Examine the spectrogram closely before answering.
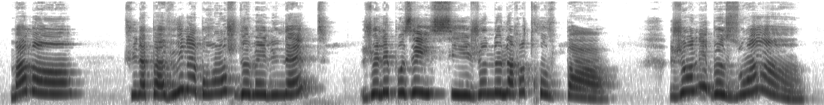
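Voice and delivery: put-on loud, high child calling mom; little girl calling. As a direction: call out for mom, worried. Fillette appelle sa maman. (fillette qui appelle sa maman)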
